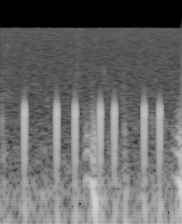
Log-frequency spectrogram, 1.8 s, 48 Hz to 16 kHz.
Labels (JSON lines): {"label": "biophony, knock croak", "recorder": "SoundTrap 300"}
